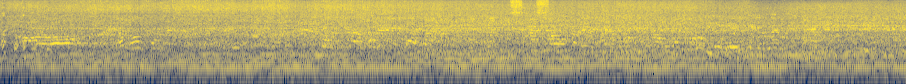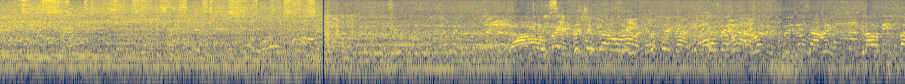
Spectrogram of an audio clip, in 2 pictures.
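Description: A car engine idles steadily nearby.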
